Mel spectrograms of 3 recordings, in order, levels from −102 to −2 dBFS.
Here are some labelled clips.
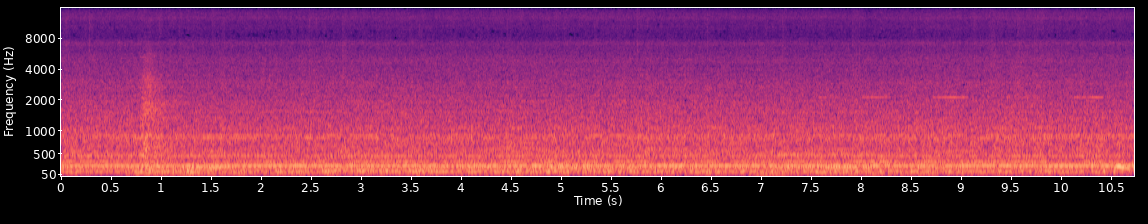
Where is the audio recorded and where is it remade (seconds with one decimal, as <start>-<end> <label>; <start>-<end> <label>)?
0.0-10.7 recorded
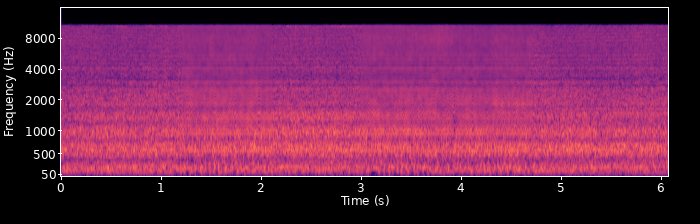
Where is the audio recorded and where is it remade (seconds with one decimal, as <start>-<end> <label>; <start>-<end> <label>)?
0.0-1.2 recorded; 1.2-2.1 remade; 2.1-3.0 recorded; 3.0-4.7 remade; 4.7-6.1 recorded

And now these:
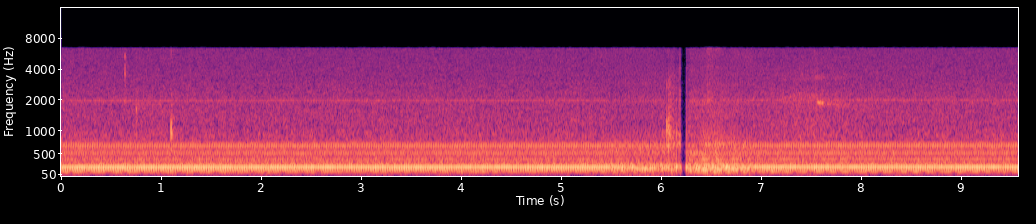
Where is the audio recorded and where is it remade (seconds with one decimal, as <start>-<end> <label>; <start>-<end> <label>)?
0.0-5.5 recorded; 5.5-6.9 remade; 6.9-9.6 recorded

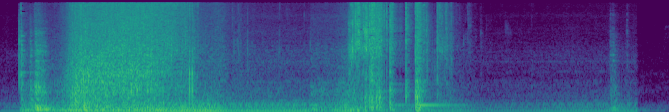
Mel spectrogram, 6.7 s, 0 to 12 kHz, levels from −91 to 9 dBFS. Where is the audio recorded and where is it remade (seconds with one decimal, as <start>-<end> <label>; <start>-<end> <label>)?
0.0-6.7 recorded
